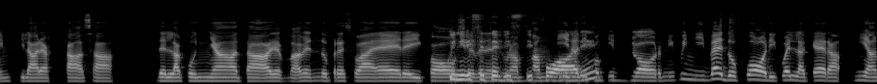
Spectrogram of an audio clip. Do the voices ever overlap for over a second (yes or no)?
yes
